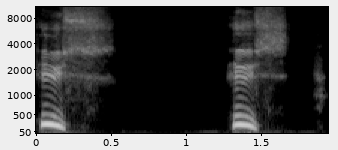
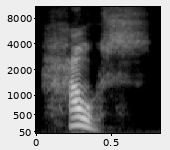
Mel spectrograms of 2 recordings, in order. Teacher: The old English was hoose. But in England there was a great vowel shift. And hoose became house.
